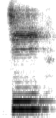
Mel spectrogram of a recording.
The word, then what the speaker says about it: ji: Try to produce ji by letting the air squeeze out between the surface of the tongue and the hard palate.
